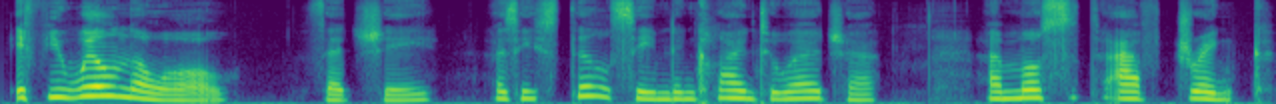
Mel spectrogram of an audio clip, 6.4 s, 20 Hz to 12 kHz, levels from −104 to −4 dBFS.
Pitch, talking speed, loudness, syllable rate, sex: 225 Hz, 180 wpm, -22 LUFS, 4.5 syllables/s, female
